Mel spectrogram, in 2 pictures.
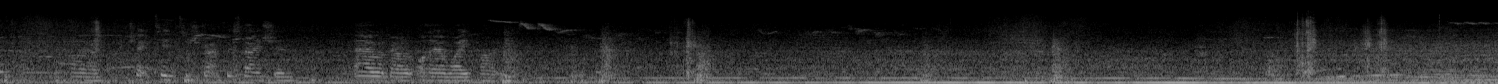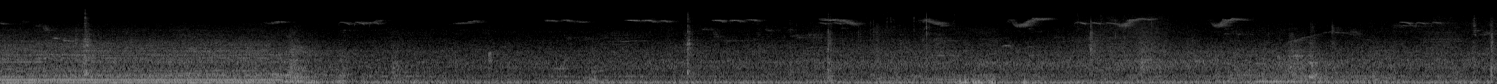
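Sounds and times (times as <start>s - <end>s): steady background noise: 0.0s - 29.9s
small birds chirping: 4.8s - 6.8s, 19.6s - 29.9s.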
